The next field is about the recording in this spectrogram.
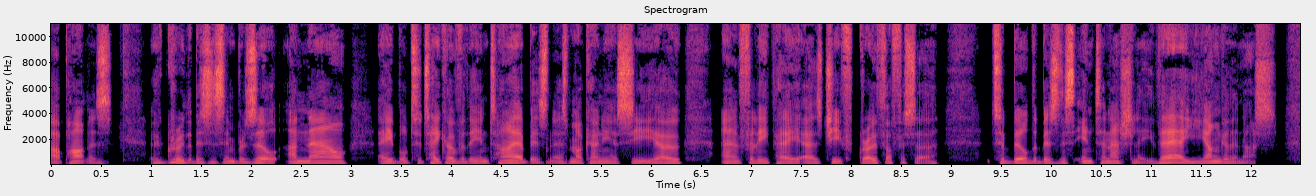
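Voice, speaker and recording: Over a silent background in a very clean recording, a man in an ordinary speaking voice talks at a fairly quick pace with medium pitch and ordinary pitch variation, the sound dry and close with no echo. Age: 60s. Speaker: entrepreneur. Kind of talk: interview.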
